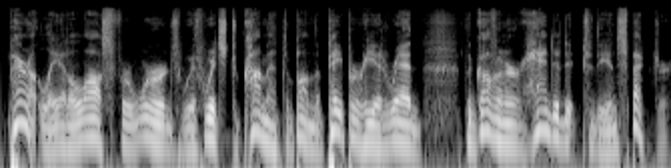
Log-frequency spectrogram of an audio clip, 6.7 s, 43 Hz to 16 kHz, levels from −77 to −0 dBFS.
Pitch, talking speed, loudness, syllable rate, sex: 110 Hz, 205 wpm, -18 LUFS, 5.6 syllables/s, male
